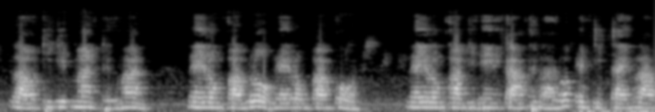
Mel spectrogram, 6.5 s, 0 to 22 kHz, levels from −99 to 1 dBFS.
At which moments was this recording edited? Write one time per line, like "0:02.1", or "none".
none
